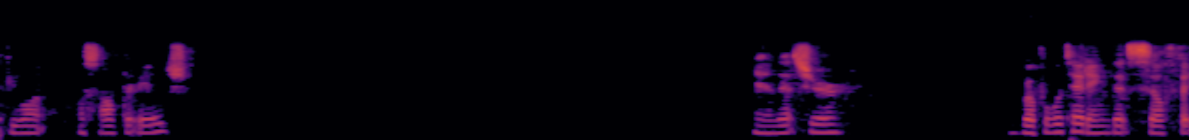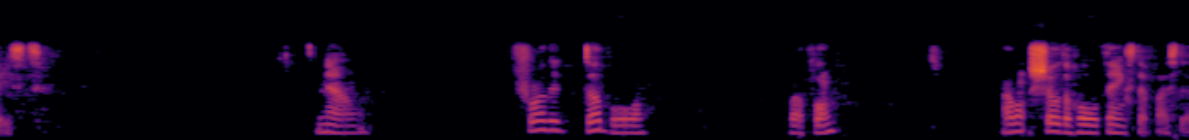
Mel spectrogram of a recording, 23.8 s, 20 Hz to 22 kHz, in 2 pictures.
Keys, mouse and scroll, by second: 2.8 click.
